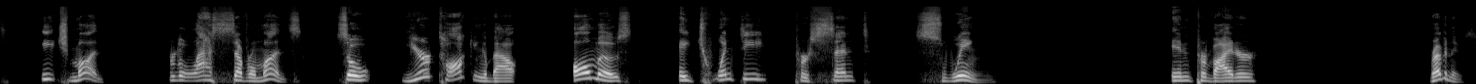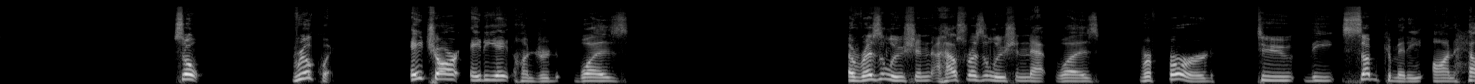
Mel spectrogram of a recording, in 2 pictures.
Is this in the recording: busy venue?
no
